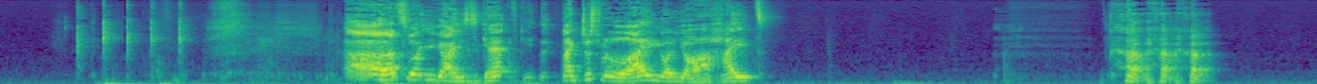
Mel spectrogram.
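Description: A young man laughs into a microphone.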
